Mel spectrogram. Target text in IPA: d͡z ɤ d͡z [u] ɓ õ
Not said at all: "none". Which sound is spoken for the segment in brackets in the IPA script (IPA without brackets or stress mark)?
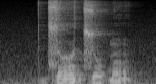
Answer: o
